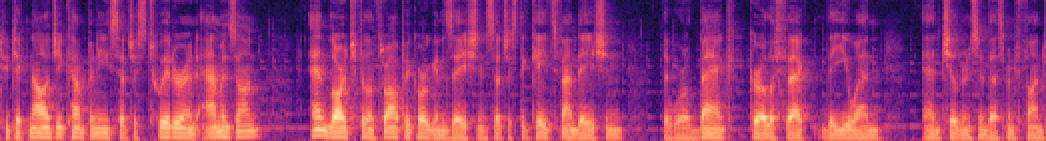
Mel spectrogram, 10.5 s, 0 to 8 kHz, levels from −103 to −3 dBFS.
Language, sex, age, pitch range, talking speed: English, male, 50-69, 85-105 Hz, 160 wpm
